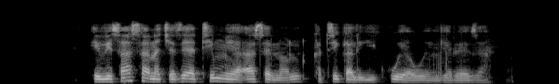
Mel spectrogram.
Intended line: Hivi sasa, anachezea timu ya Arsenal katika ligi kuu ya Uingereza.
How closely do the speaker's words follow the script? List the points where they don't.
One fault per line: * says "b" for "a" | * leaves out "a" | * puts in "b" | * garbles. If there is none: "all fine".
all fine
